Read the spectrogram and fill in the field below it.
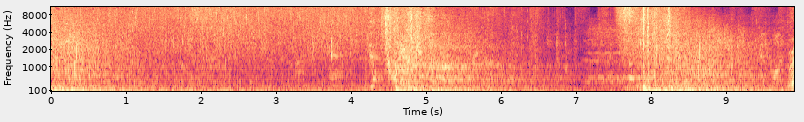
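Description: Confringo spell blasts in the Hogwarts Legacy video game, two loud booming explosions with rumbling tails over a dense background of game noise.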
